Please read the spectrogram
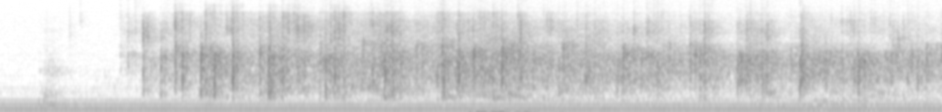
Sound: audience clapping

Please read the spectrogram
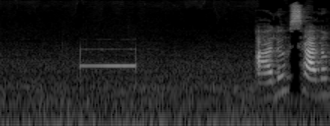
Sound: message beep

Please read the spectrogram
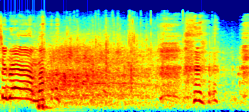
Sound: crowd laughs

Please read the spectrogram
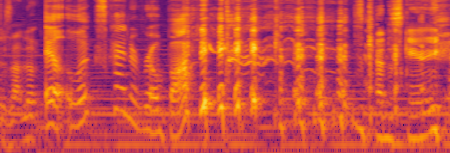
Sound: both laugh

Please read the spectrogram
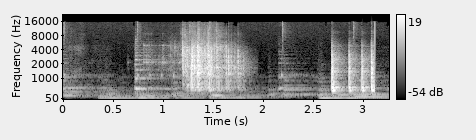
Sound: nuts dropping

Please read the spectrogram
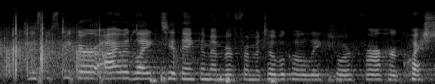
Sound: applause

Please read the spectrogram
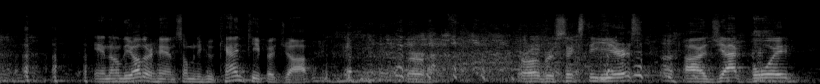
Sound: laughter

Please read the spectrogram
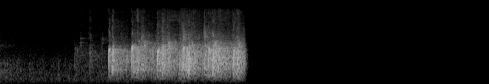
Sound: applause

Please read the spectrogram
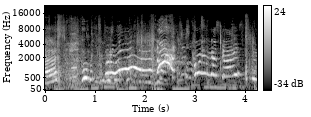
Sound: excited screaming

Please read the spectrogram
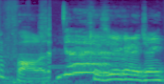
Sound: gasps

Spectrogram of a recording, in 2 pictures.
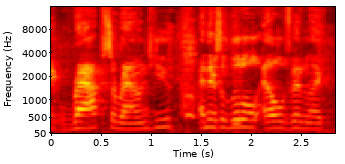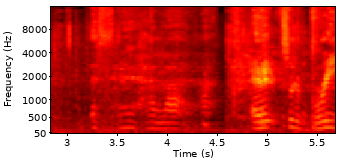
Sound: breathy Elvish

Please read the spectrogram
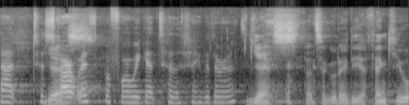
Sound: chuckle

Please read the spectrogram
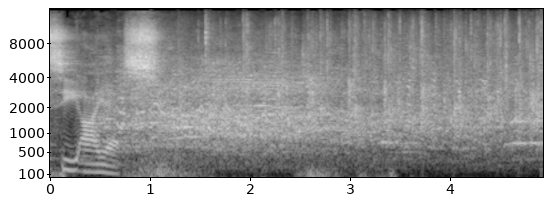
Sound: audience cheers

